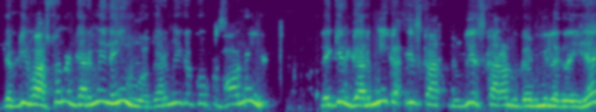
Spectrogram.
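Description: A man's voice: very high voice, breathy edge, poor audio. A man teaching a class, explaining patiently and repeating key points so students remember.

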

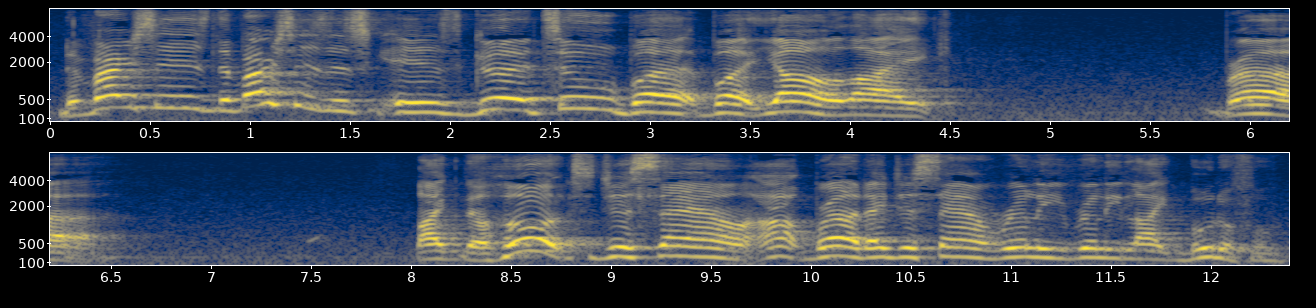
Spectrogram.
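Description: Man in his thirties, high-pitched, slow-paced, casual street slang, animated music reviewer. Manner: hyped, animated, full of slang like bruh. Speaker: host of a music review livestream.

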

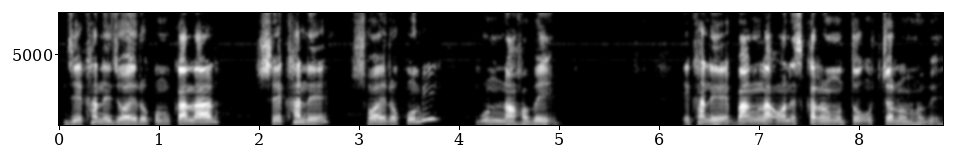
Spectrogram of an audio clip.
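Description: A man's voice: high voice, a bit bright, no echo, clean studio sound. A man teaching Quran reading, patiently spelling out each syllable letter by letter and explaining the rules as he goes. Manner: spells out syllables slowly and methodically.

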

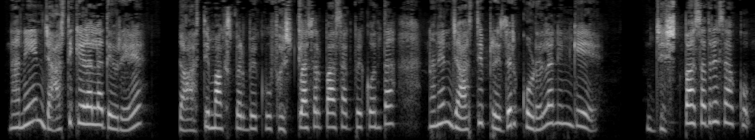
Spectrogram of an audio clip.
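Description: A woman's voice: very high voice, no room sound, clean studio sound. A woman voicing an anxious teenage village girl in a cartoon, pleading in a rural Karnataka Kannada accent. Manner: pleading, repetitive, dramatic. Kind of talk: cartoon voice acting.

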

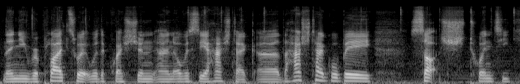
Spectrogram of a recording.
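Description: A man's voice: medium pitch, brisk, bright, forceful tone. A man giving casual, rambling commentary over a video game, with a slight cold and a sniffly morning voice. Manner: rambling, chatty, self-correcting. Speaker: gaming YouTuber.

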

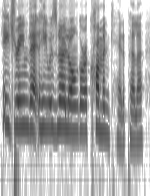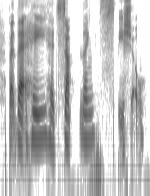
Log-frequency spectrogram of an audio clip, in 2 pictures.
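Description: A woman reading a children's picture book aloud, expressive, often dropping to a soft hush. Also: fairly high pitch, normal speed, clean tone, no echo. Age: adult. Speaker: reader.

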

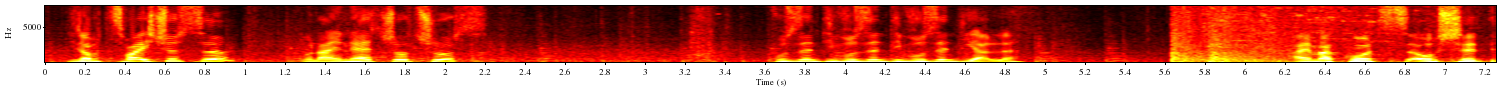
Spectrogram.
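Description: Man, high voice, gaming commentary, excitable, exclaiming, game music behind. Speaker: gaming YouTuber. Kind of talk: live let's play commentary.

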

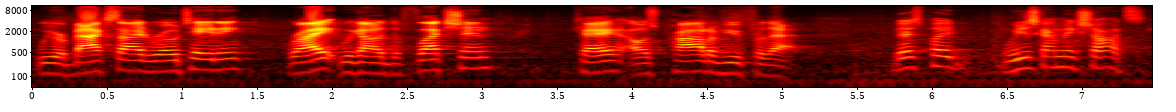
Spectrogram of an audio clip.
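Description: A male basketball coach on a body-worn mic, shouting short commands to his players during a game and talking more calmly in huddles. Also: fairly high pitch, moderate pace, clean tone. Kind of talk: mic'd-up courtside coaching. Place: indoor gym during a game. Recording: game crowd and gym noise.

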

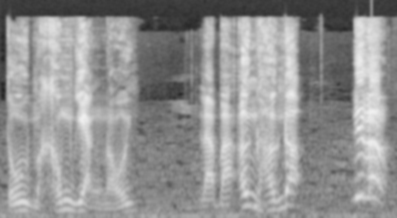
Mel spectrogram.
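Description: Angry widower, bright tense voice, lively pitch, scolding, TV drama. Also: male voice, a little fast, full character voice. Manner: hostile, scolding, shouting orders. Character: angry grieving widower, middle-aged in-law. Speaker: actor. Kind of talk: TV drama acting.

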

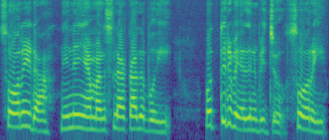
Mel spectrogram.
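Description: A woman's voice: medium pitch, normal speed, mellow, no echo, clean studio sound, close to an everyday voice. A woman voicing a tender, affectionate young man in a read-aloud story.

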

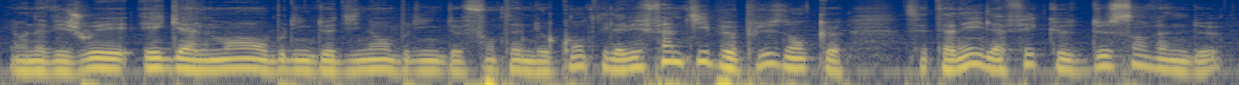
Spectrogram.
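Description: A man's voice: mid-range voice, fast talker, warm tone. A man giving live bowling commentary, chatty and explanatory, with many small fillers. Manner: chatty, explanatory, with frequent hein and euh fillers.

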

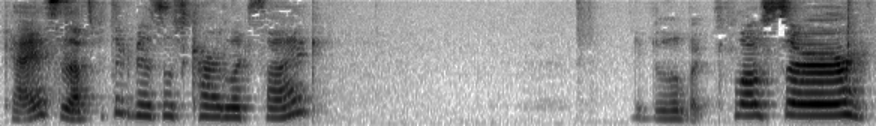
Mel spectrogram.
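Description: A woman from Indiana, USA, with a voice that sits high, talks a little slowly in a casual haul vlog, nasal from a head cold. Reviewing wax melts in a home room, she's chatty and rambling, says um a lot and reads cards aloud.

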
